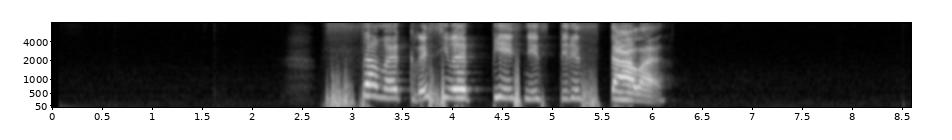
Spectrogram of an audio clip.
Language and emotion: Russian, positive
